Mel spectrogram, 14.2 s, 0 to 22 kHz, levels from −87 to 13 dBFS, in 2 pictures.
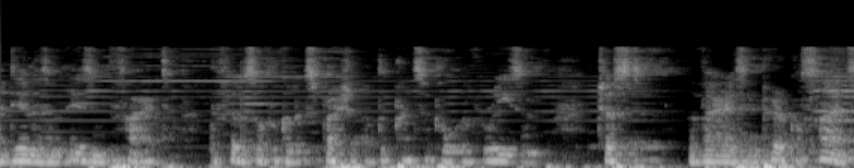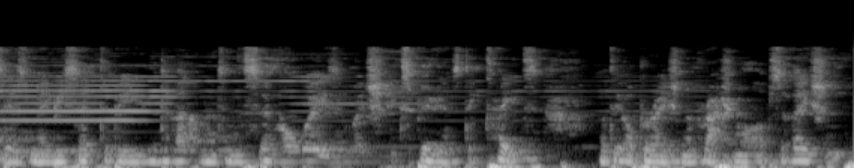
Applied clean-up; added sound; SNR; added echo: classical method WPE with log-MMSE.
